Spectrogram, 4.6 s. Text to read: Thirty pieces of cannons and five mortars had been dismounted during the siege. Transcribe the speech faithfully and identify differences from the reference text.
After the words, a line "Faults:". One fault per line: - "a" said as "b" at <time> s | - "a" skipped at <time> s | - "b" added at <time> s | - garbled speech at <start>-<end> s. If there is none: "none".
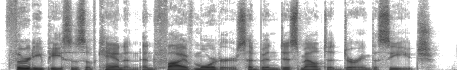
Thirty pieces of cannon and five mortars had been dismounted during the siege.
Faults:
- "cannons" said as "cannon" at 1.0 s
